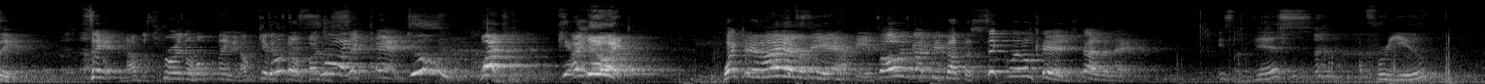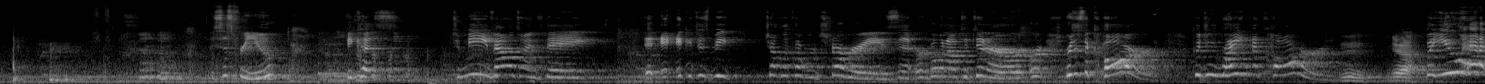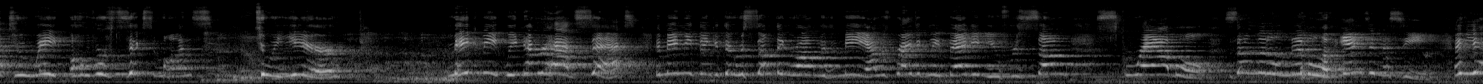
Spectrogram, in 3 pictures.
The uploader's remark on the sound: The purging of LIVE episodes continues with another all-new, uncensored, and totally improvised episode of Wisenheimer: The Podcast! A packed audience at The Establishment for a hilarious evening of improv comedy with a romantic theme.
